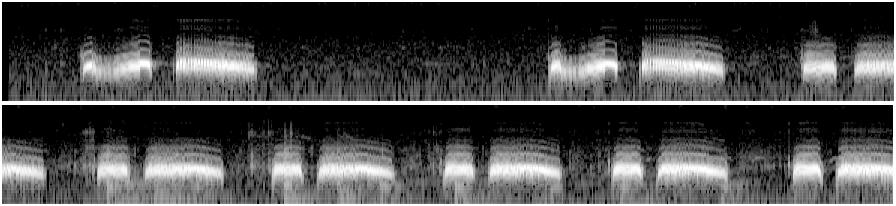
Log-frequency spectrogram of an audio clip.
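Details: Young caged spotted dove that has newly begun calling, wild plumage not yet moulted, used to lure wild doves: low hoarse coo phrases, a short double note then a long drawn coo, repeated after an opening pause.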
